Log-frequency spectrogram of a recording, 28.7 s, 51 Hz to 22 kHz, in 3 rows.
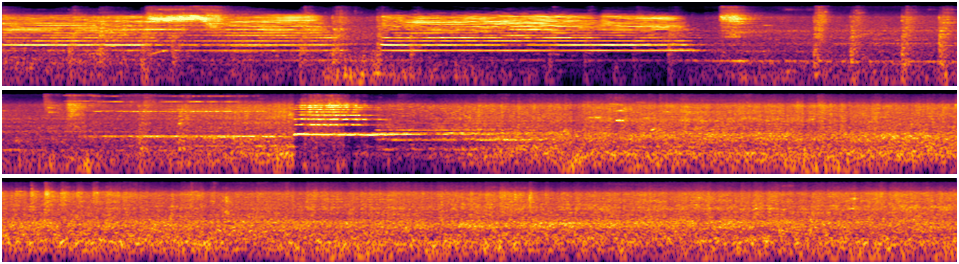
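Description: WAP-7 electric locomotive hauling an LHB express sounds its horn in two long blasts and then a shorter one as it runs through the station at speed. From about halfway the coaches rush past in a steady, loud rumble with the clickety-clack of wheels over rail joints.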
